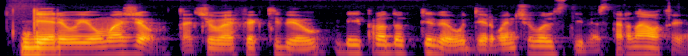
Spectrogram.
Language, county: Lithuanian, Šiauliai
